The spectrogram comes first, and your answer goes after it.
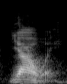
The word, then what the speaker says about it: Yahweh: And so from that type of a study, the scholars have concluded that the most accurate way would be to render that word, to read that word, the name of God, as Yahweh.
